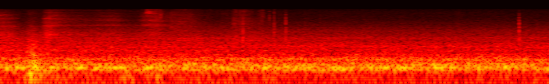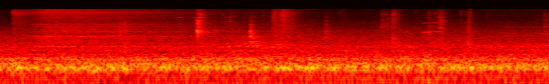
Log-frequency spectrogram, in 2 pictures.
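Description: NJ Transit Multilevel commuter train standing at the platform with a steady low hum. Scattered clanks and clicks sound over it, and a burst of hiss comes about seven seconds in.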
